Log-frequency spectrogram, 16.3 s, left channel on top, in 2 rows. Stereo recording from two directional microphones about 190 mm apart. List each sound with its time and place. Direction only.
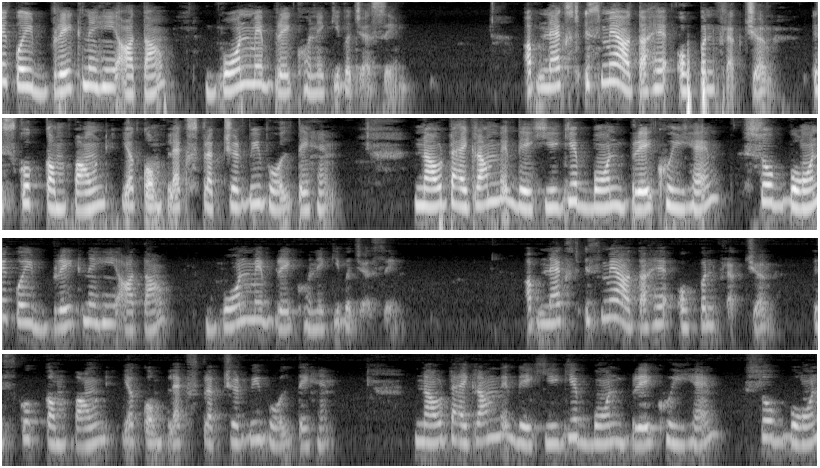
0.0 s a woman's voice: 80° left
5.2 s a woman's voice: 70° left (ahead or behind)
6.1 s speech: 65° left (ahead or behind)
7.4 s a woman's voice: 70° left (ahead or behind)
8.1 s a woman's voice: 90° left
